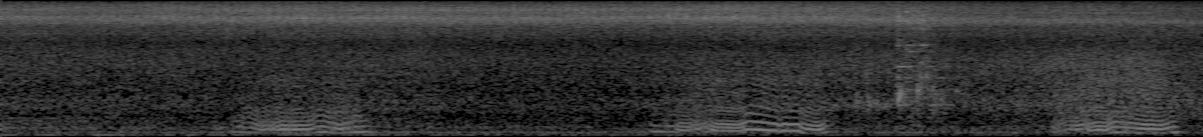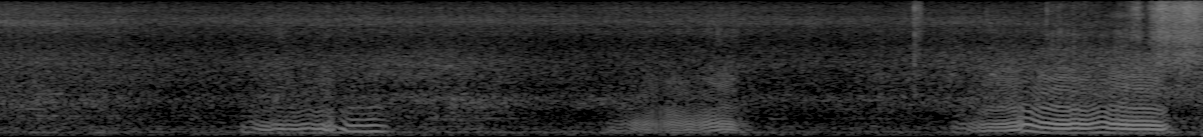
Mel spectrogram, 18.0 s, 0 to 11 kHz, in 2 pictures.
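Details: A tucked-in sleeping cat gives soft, purring, rattly snores, about six over 18 seconds, roughly 20 breaths a minute; snoring.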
